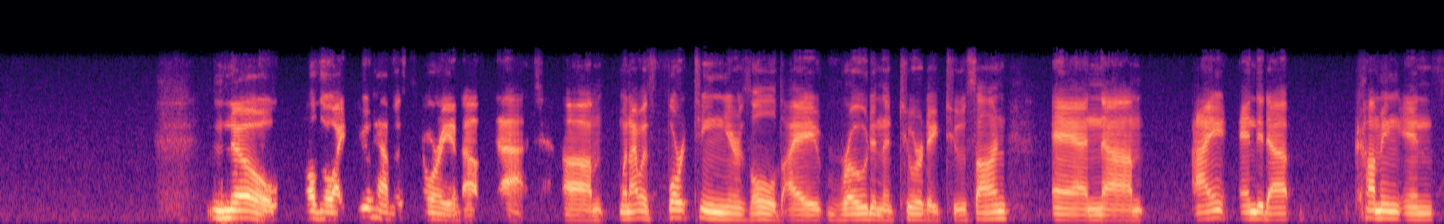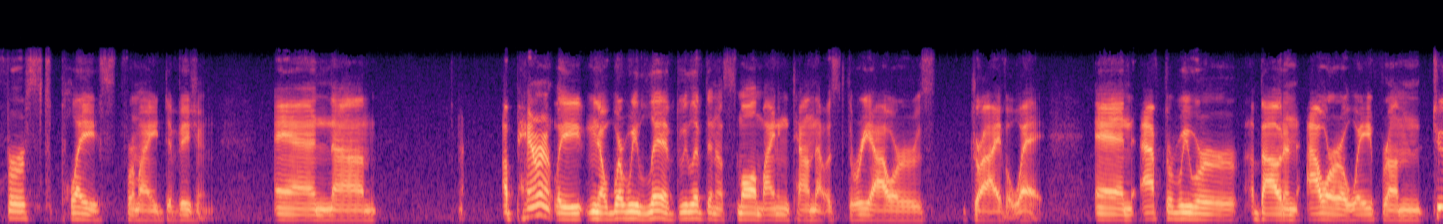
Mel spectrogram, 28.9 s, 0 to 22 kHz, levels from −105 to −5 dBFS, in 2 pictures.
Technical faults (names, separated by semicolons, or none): speech suppressed in double talk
